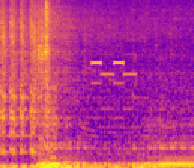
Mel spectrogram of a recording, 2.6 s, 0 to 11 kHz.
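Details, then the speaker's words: Turbo Toyota AW11 started after replacing a failed alternator: catches quickly after a brief crank and settles into a steady, even low idle; voltmeter then reads above 12 volts, starting and running normally. "So right now I'll start it. I'll show you guys that that's working."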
